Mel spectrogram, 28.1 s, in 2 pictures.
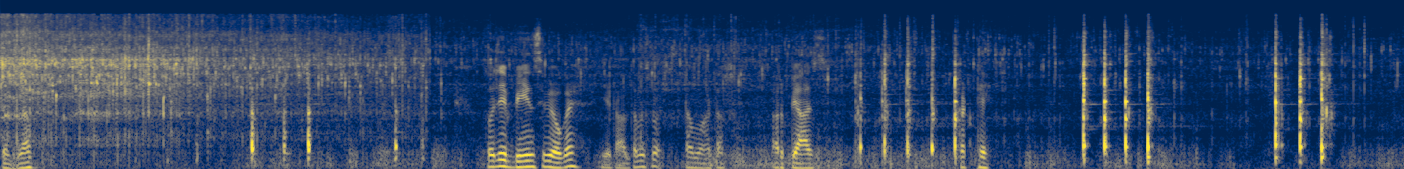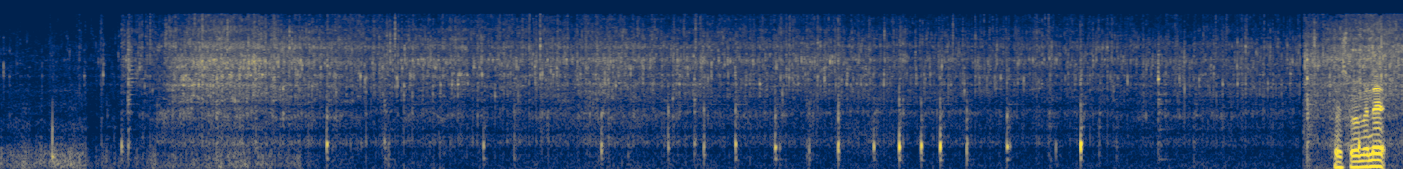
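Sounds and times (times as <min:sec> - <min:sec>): vegetables sizzling in hot oil: 0:00.0 - 0:04.3, 0:15.0 - 0:28.0.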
